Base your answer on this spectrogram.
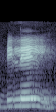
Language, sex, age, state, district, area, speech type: Odia, female, 30-45, Odisha, Mayurbhanj, rural, read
